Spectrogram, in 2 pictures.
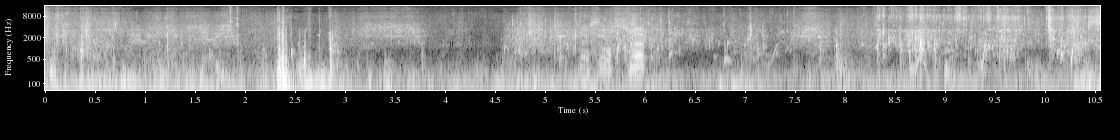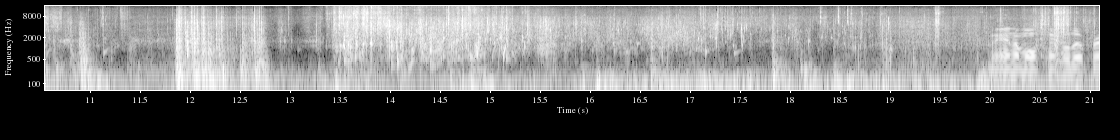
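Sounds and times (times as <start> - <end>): water splashing around kayak: 4.5 - 19.0
fish thrashing in water: 13.3 - 18.7.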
